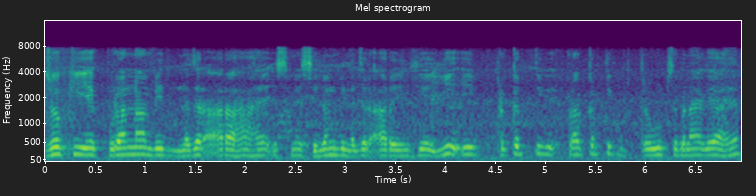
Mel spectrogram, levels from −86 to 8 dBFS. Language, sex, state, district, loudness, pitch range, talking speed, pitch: Hindi, male, Rajasthan, Bikaner, -17 LUFS, 160-185 Hz, 205 wpm, 165 Hz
